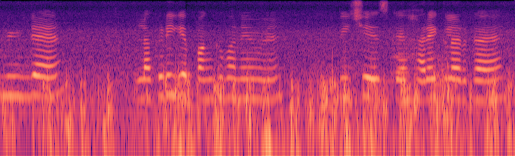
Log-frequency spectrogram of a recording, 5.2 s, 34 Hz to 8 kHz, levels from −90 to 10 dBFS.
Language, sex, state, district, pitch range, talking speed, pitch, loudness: Hindi, female, Bihar, West Champaran, 250-280 Hz, 130 wpm, 265 Hz, -16 LUFS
